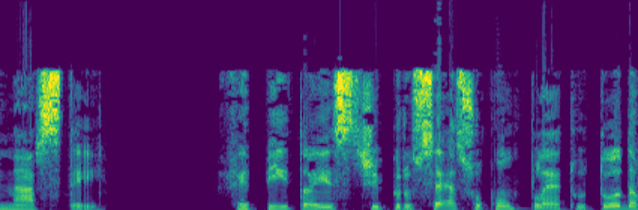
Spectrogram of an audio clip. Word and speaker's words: NASTAE: O som é Nastai, pronuncia-se Narstei.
